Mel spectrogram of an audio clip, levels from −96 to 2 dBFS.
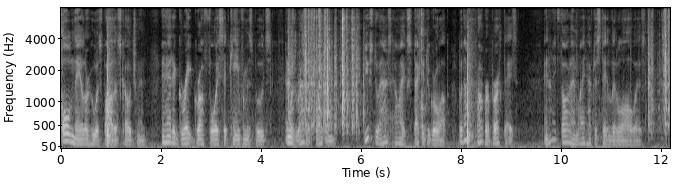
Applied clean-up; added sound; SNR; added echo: none; Cutlery, silverware; 3 dB; none.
